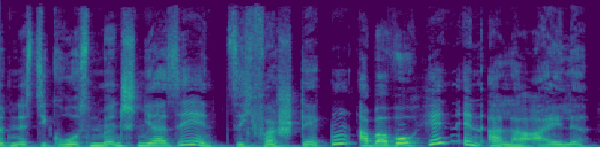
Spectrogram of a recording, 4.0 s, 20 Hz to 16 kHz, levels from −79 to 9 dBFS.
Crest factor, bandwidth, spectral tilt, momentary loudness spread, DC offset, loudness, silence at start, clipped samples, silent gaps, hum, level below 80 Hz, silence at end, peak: 16 dB; 16 kHz; -4.5 dB/octave; 7 LU; under 0.1%; -19 LUFS; 0 s; under 0.1%; none; none; -60 dBFS; 0 s; -2 dBFS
